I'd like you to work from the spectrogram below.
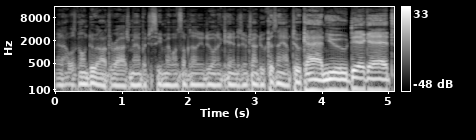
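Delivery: very low, deep voice. Trading impressions with another speaker: Shaq impression. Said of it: "I'm gonna go Shaq".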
